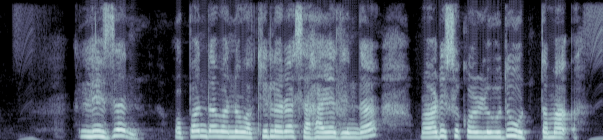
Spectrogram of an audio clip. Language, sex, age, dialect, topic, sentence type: Kannada, female, 25-30, Mysore Kannada, banking, statement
